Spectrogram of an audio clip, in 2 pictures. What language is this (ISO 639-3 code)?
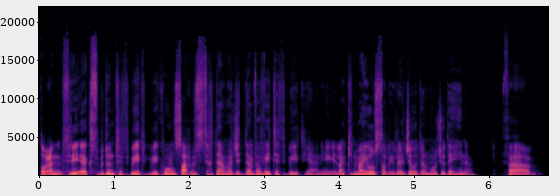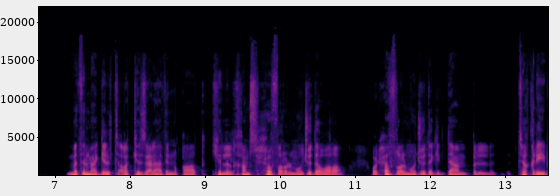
ara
